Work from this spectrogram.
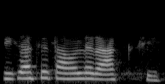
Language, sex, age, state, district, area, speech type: Bengali, female, 30-45, West Bengal, Darjeeling, urban, conversation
